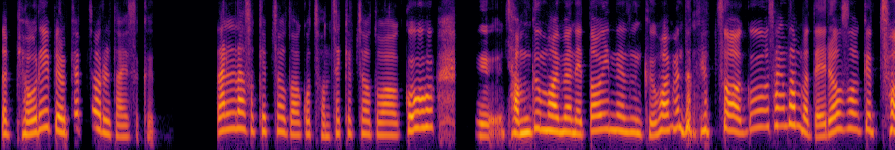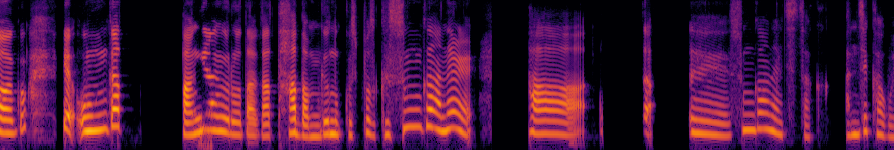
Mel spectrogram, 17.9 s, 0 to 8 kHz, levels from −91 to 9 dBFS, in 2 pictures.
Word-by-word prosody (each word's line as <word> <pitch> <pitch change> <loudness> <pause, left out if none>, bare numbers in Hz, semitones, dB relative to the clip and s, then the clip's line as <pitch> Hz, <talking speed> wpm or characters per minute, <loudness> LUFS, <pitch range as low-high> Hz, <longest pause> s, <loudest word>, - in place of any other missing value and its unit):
진짜 225 -2 -2
별의별 250 +5 +2
캡처를 300 -2 -1
다 185 - -4
했어. 180 +1 -8
그 - - -13 0.6
잘라서 295 +1 +2
캡처도 255 -3 -3
하고 220 +1 -3
전체 190 +1 -7
캡처도 220 -2 -5
하고 275 +12 +4 0.4
그 195 +3 -3
잠금 245 +6 +4
화면에 250 -4 +5
떠 270 +4 +2
있는 265 -5 0
그 205 -2 -3
화면도 285 +2 +3
캡처하고 280 +4 +1
상단 360 +1 +2
막 235 - +1
내려서 280 +11 +1
캡처하고 265 -2 +2 0.4
그 - - +4
온갖 295 +6 +4 0.6
방향으로다가 225 -4 0
다 235 +4 +1
남겨 185 +3 -3
놓고 215 -1 -3
싶어서 215 +2 -9
그 215 - -8
순간을 320 - -2 0.5
다 225 -3 -2 0.6
진짜 - - -6 0.4
예 215 -4 -5
순간을 285 0 -5
진짜 190 -2 -16
가 - - -32 0.2
간직하고 210 -2 -9
245 Hz, 300 characters per minute, -18 LUFS, 215-285 Hz, 0.6 s, 화면에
